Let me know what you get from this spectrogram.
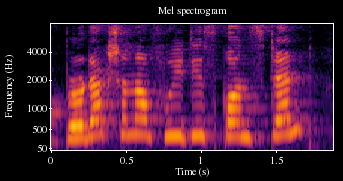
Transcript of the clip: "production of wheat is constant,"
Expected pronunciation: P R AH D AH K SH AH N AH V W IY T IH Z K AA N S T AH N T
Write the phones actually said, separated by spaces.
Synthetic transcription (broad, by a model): P R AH D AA K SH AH N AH P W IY T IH S K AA N S T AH N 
